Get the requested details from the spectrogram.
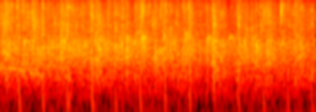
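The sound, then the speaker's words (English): Steady applause from an audience for the live theme music, a dense wash of many hands clapping at an even, sustained level throughout, with no voices standing out. “A round of applause for our live theme music.”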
